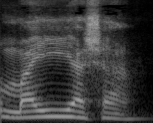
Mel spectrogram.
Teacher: এই নুনটা থাকবে না, সরাসরি এই মিম ইয়াকে ধরবে। মাইয়া। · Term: ঈদগাম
